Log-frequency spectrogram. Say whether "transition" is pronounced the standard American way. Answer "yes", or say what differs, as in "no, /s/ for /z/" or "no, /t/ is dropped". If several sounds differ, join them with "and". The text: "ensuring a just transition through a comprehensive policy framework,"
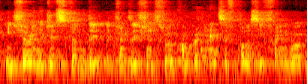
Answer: yes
